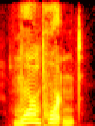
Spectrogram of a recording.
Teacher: the word more kind of runs into the word important and the last syllable of important kind of gets reduced we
